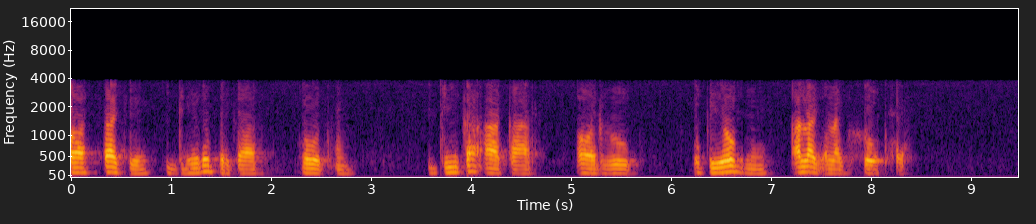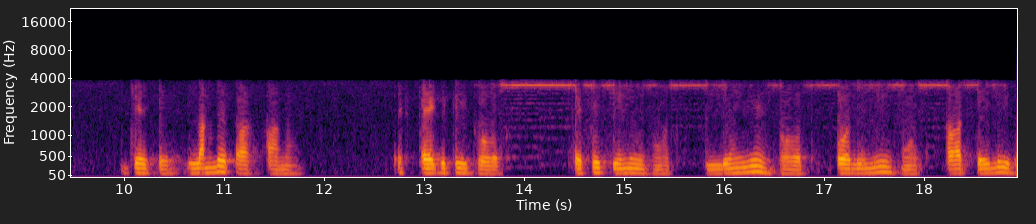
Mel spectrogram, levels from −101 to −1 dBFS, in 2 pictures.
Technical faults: tandem speech coding

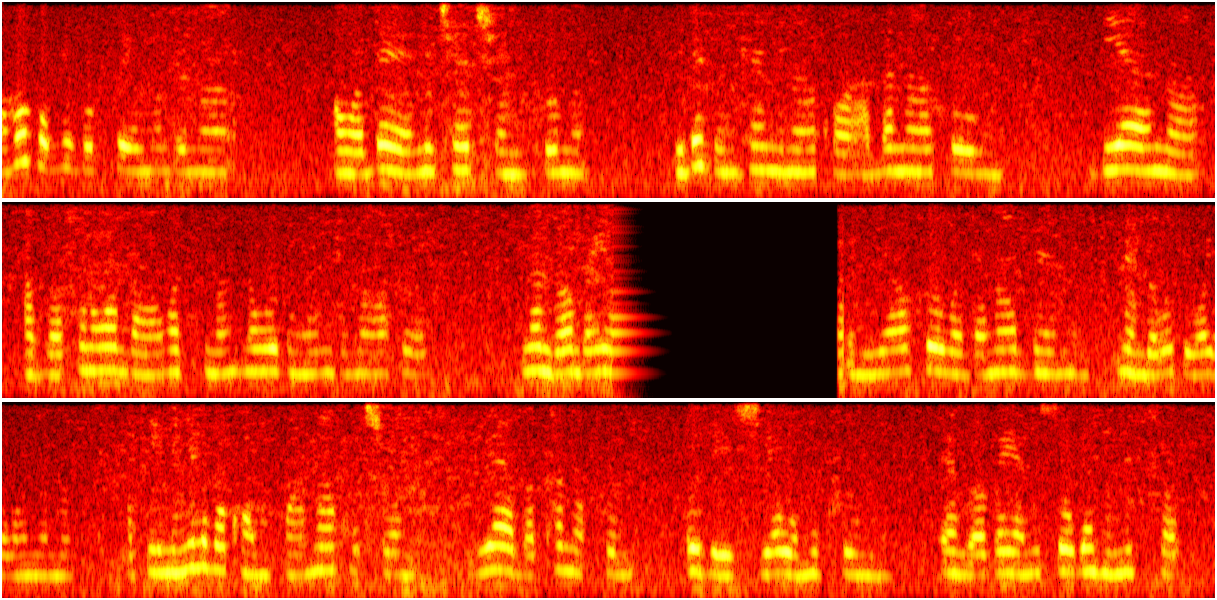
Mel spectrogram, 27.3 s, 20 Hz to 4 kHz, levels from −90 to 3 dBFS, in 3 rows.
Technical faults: noise suppressor artifacts; speech cut by the noise suppressor; long network dropout; jitter buffer speed-up

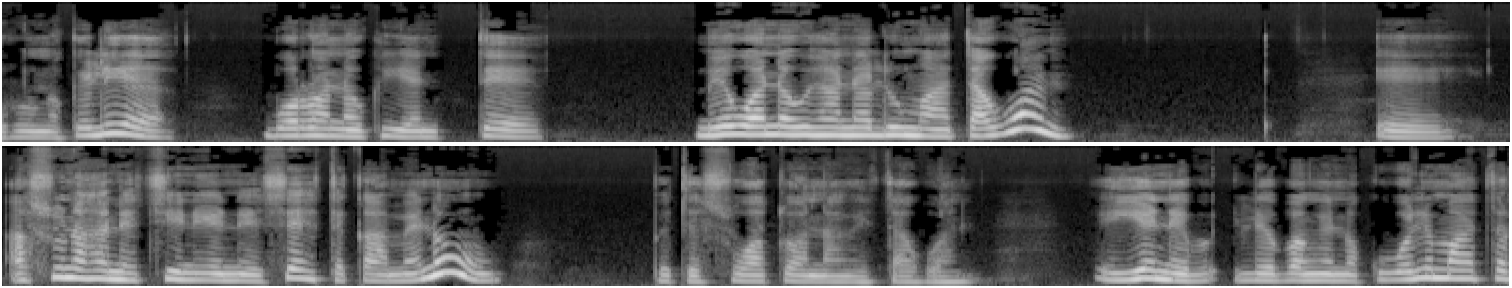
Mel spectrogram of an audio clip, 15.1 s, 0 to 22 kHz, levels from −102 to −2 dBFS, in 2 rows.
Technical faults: none

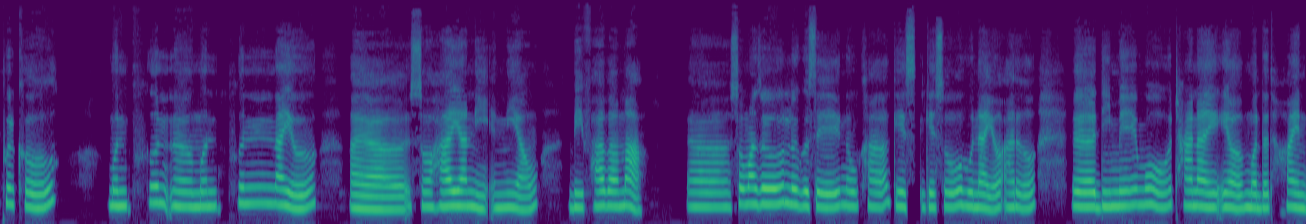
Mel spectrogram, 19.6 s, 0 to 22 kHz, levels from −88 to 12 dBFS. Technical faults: generation loss

